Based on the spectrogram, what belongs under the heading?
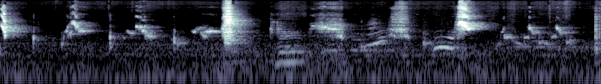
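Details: Budgerigar kept as a pet, chattering in training: quick sequence of squeaky, buzzy and whistled syllables with two loud harsh bursts, over a faint indoor hum.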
